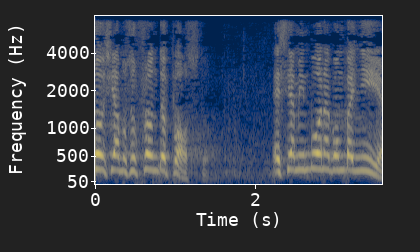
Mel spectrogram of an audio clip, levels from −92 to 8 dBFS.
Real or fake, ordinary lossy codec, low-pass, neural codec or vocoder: real; AAC, 48 kbps; 7.2 kHz; none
